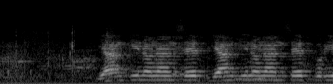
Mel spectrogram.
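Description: A man speaks into a radio microphone close by.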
